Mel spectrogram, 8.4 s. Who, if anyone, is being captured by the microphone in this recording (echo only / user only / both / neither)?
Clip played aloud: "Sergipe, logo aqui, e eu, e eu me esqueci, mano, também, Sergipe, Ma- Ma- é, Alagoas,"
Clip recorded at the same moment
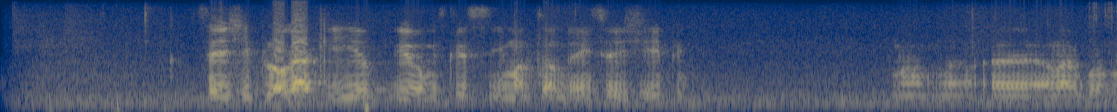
echo only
